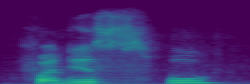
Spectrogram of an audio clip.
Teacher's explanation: सौत को पुर पढ़ना है, इस पर सीटी की आवाज़ आनी चाहिए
